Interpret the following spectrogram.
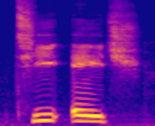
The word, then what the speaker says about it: Thernot: THERNOT. So Thernot. But it's pronounced Therno, I think.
